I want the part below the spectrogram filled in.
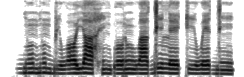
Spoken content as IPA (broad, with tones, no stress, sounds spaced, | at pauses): ɡ͡b ũ˧ b ũ˧ b i˨ w ɔ˨˦ j a˦˨ h ĩ˨˦ ɡ͡b o˧ ɾ ũ˧ w a˧ d i˦ l e˧ k i˨ w e˧ d ĩ˨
